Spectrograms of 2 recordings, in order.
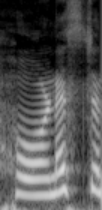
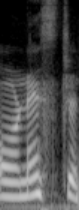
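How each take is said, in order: First: ഹോണസ്റ്റ് said with a spoken h at the start; wrong pronunciation. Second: ഓണസ്റ്റ് said with a silent h, starting on o; correct pronunciation. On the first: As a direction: say ഹോണസ്റ്റ് with the h sounded, as the wrong version. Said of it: "ഹോണസ്റ്റ് എന്നല്ല". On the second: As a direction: say ഓണസ്റ്റ് starting straight on the vowel o. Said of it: "ഓണസ്റ്റ് എന്നാണ് വായിക്കുക". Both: Shown as a demonstration.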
